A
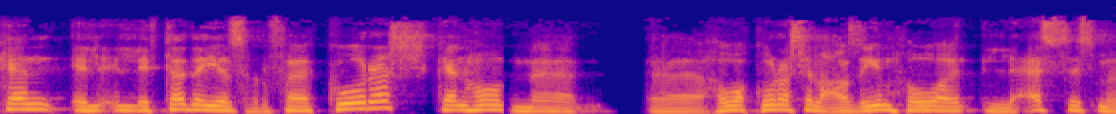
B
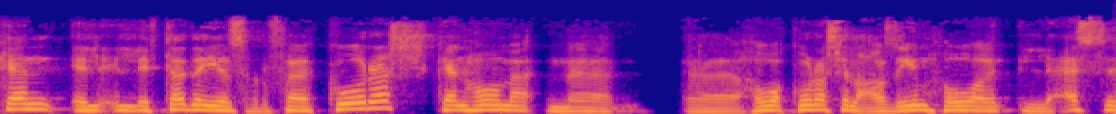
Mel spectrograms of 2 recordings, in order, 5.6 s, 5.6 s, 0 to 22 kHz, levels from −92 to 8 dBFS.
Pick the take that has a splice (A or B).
A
